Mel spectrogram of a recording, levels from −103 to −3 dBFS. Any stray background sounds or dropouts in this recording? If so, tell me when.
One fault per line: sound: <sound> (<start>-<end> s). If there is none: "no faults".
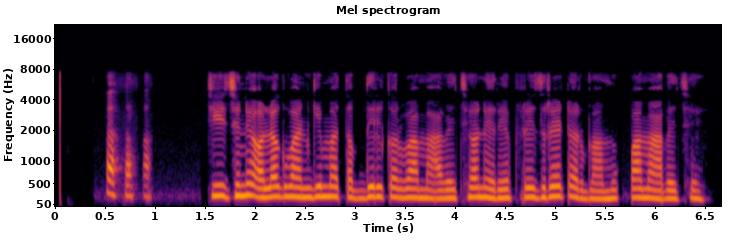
sound: laugh (0.5-1.0 s)
sound: dropout (5.7-5.8 s)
